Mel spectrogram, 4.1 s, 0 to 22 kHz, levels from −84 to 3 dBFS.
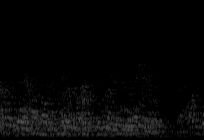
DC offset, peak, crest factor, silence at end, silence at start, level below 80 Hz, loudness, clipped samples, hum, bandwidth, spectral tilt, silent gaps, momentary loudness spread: under 0.1%; -48 dBFS; 14 dB; 0 s; 0 s; under -90 dBFS; -63 LUFS; under 0.1%; none; 10 kHz; -5 dB/octave; none; 5 LU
